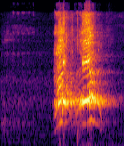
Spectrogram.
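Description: A pet dog named Milo playing with his toy lets out one short, loud, close growling bark, rough and two-pulsed, after near silence.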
